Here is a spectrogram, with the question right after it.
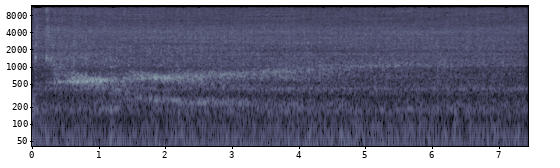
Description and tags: water - plastic cup - filling with water 01
Filling a plastic cup with water.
